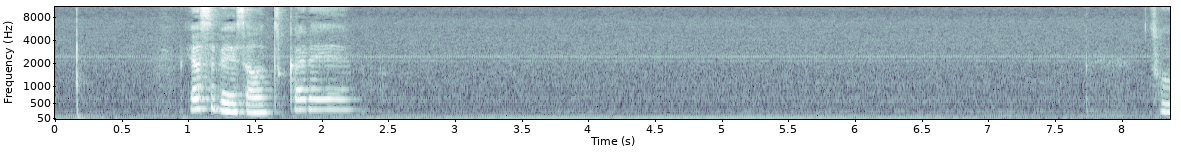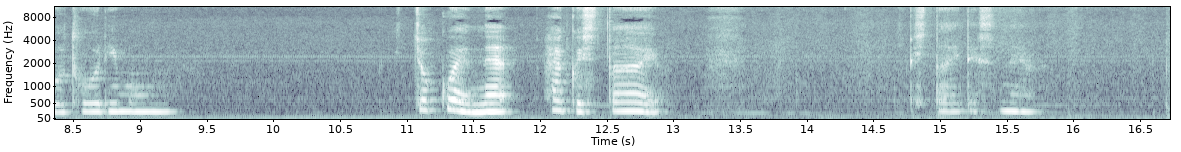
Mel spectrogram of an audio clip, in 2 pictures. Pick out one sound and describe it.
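A young woman talks softly and close to a microphone, in short bursts.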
